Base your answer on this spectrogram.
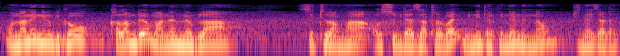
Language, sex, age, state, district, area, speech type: Bodo, male, 30-45, Assam, Chirang, rural, spontaneous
